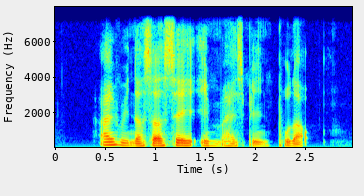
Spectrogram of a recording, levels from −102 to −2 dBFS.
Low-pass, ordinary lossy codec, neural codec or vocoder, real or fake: 7.2 kHz; none; none; real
